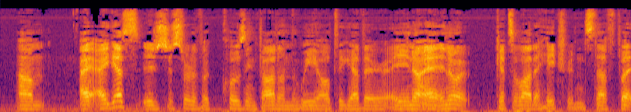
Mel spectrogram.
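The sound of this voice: Speaking fast, a man with a medium pitch has vocal fry, a bright, sharp tone and little pitch movement.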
